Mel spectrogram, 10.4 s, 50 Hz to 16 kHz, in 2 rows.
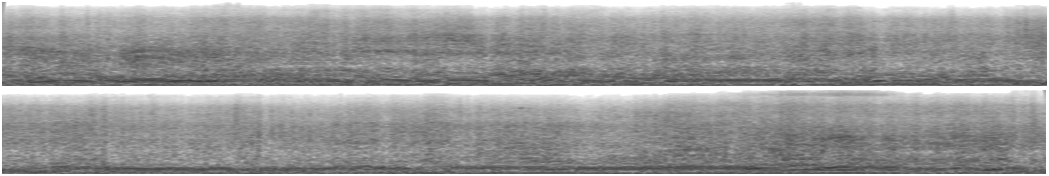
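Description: Husqvarna FC350 single-cylinder four-stroke motocross bike ridden hard: the engine note keeps rising and falling as the throttle is opened and closed through the track's sections.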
